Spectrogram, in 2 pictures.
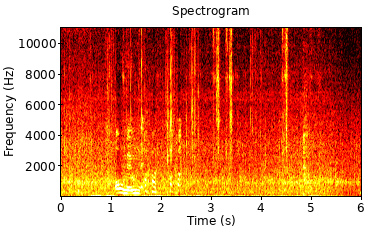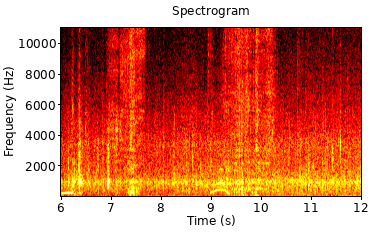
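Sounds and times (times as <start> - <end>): rain on a camping shelter: 0.0 - 12.0.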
